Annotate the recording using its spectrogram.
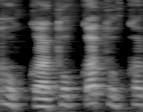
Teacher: qoşa qda isə birinci samit onun kar qarışığından əvəz olunur.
